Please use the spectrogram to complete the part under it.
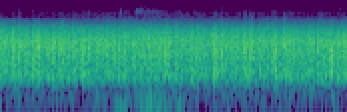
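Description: Rain falls steadily outdoors, making an even, continuous hiss of drops with no pauses or voices.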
